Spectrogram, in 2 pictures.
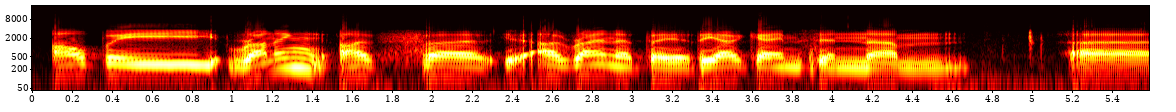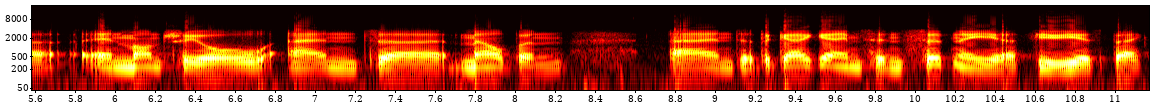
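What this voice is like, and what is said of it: Slight British accent. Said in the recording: “You do actually have a bit of an accent. Are you from the UK?”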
